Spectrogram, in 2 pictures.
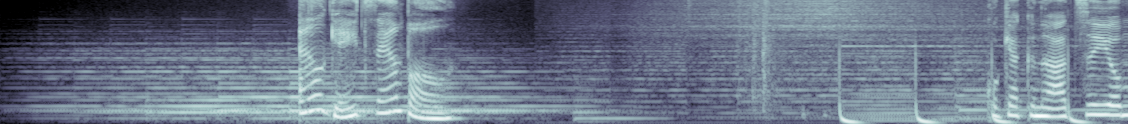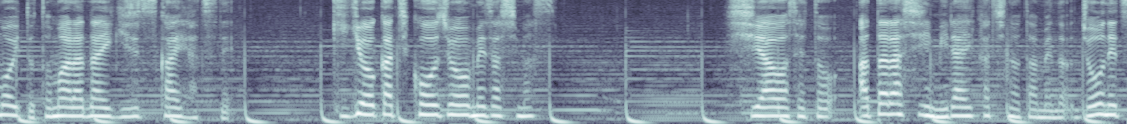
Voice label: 일본 여 기본톤

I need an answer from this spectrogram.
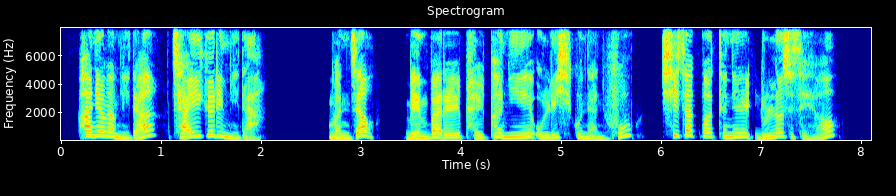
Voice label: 음성 안내; 자이글 온

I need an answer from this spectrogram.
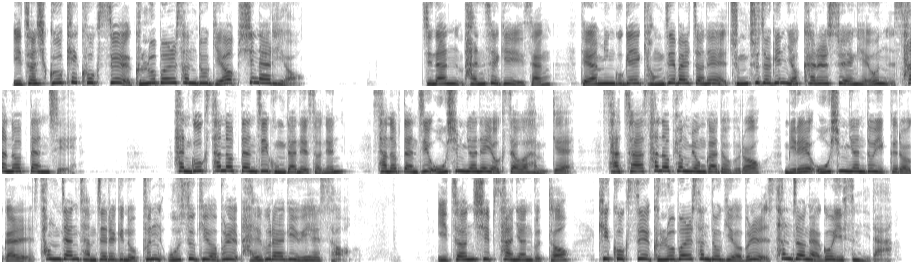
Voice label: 내레이션 기업 PPT 힘있는 희망찬

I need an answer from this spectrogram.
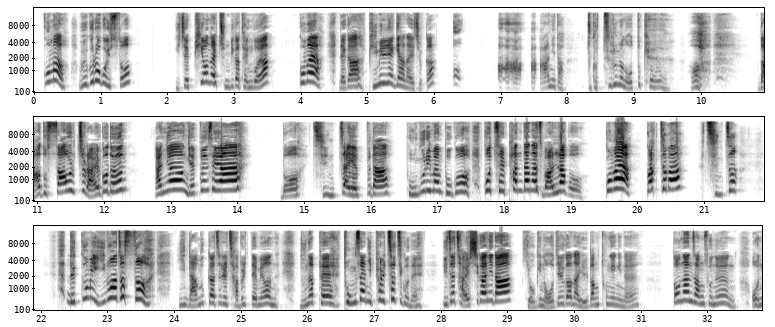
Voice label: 10대 남아 활발

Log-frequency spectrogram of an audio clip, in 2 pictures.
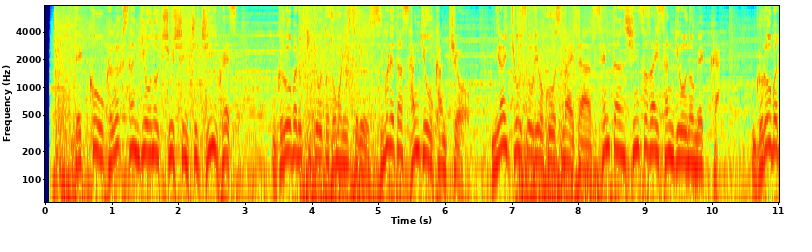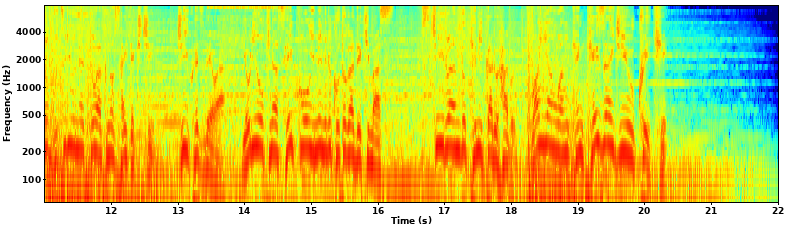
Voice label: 일본 남 강한 톤 홍보; 광양만권경제자유구역청

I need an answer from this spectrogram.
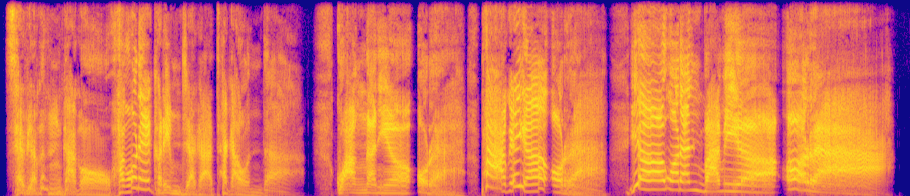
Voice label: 게임샘플 광기 광신도

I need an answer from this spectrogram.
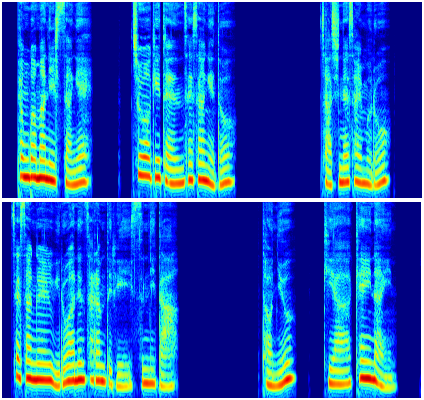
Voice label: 희망적인 톤

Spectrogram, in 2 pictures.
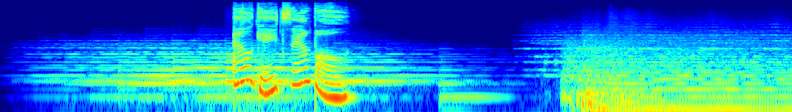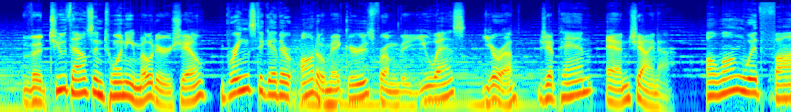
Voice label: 영어 남 기본 톤

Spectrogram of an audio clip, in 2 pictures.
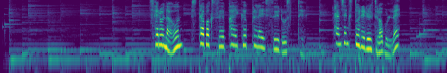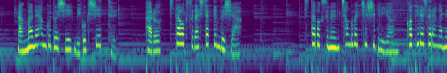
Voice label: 편안한 자연스러운; 스타벅스

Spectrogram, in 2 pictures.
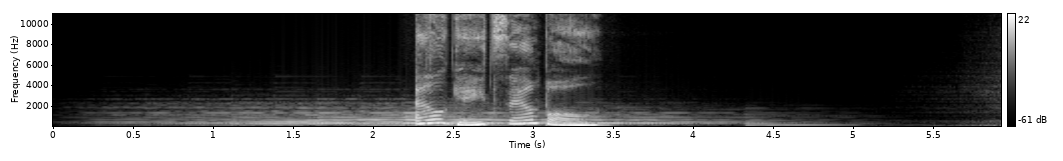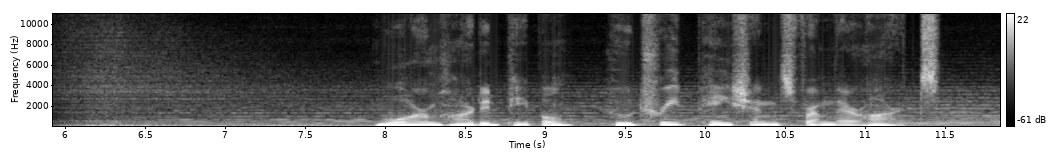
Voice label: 영어 남 차분한 톤

